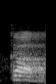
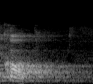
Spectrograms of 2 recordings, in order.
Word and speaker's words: cap: Cap, that is the pronunciation. Cap. So you don't say cup. Cup. It's cap.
